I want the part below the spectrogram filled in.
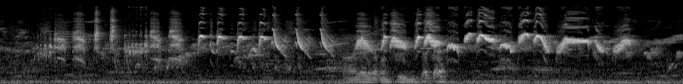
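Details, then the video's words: Rapid, vigorous song of a Chinese hwamei whose feathers are not yet dry: busy overlapping chips and whistles building into a quick sequence of bright, falling whistled phrases. "Họa Mi tuyệt vời với tốc độ mỏ khi lông lá còn chưa khô"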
